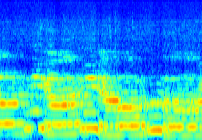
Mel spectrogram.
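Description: A man's voice yodel-singing wordless 'yo-ol, lay-ol' syllables. The pitch jumps up and down between notes every third of a second or so.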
